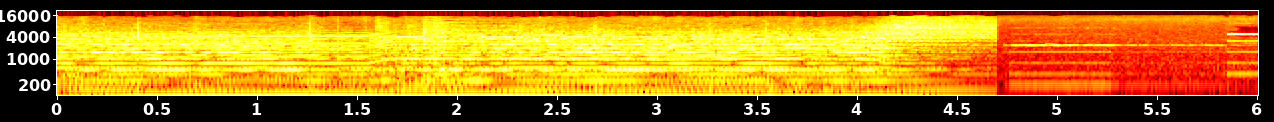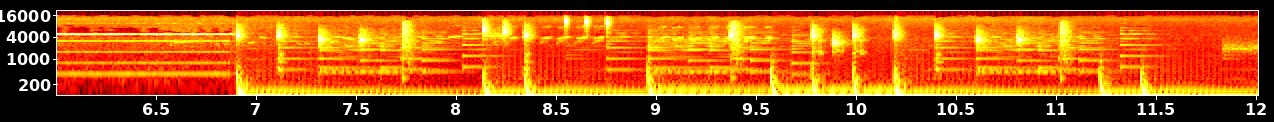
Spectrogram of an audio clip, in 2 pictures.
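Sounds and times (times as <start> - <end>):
music: 0.0 - 4.8, 6.8 - 12.0
electronic beep tones: 4.7 - 7.1
bass hit: 6.9 - 12.0.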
